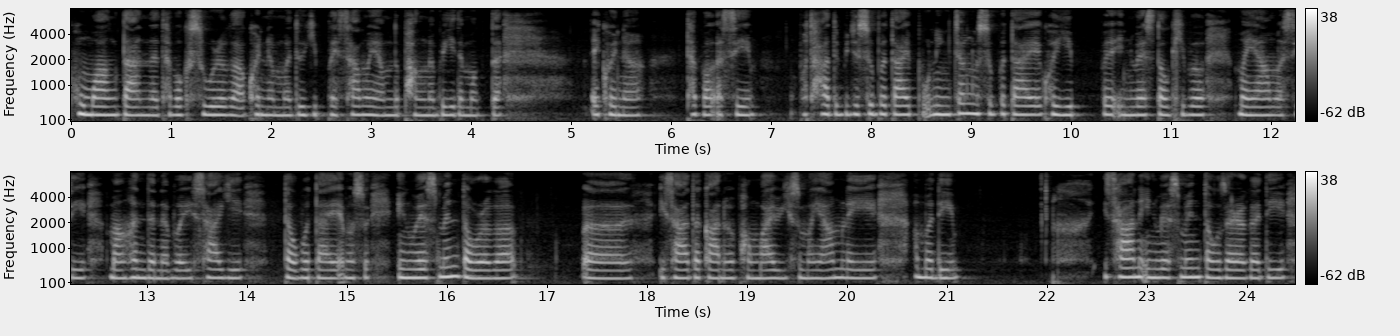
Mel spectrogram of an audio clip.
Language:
Manipuri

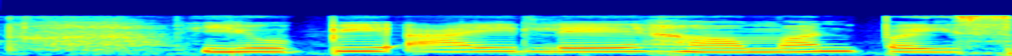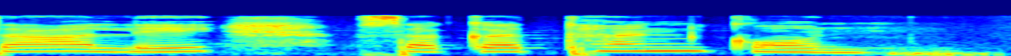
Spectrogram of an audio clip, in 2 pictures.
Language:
Chhattisgarhi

